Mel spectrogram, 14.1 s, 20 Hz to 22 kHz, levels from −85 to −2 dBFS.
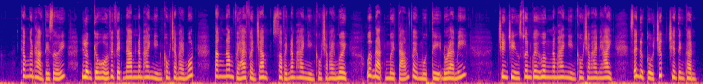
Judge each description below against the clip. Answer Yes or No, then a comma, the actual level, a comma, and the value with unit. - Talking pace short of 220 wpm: Yes, average, 170 wpm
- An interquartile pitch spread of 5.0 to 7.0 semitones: No, average, 3.2 semitones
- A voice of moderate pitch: No, very high, 250 Hz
